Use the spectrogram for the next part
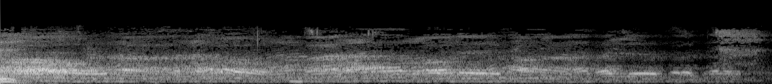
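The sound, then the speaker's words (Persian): A crowd of voices recites a salawat blessing together in a steady, rhythmic murmur, many people chanting in unison for several seconds before the sound trails off. “یه صلواتی بفرستیم.”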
